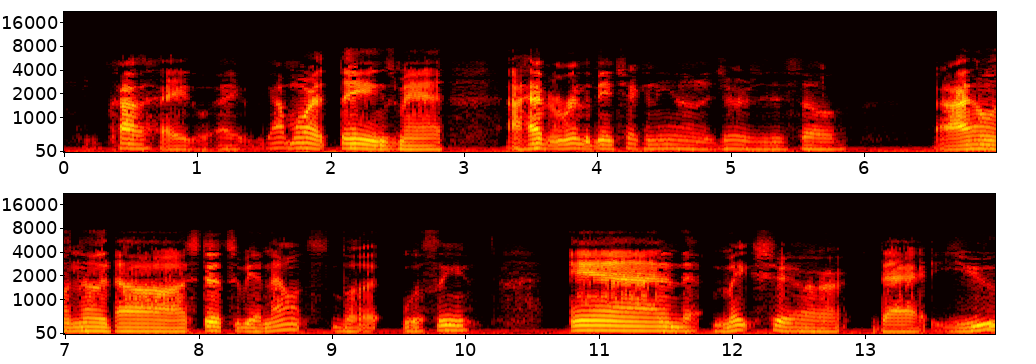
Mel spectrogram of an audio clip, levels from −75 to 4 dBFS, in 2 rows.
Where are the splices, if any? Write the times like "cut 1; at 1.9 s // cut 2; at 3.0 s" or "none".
cut 1; at 7.3 s // cut 2; at 11.8 s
